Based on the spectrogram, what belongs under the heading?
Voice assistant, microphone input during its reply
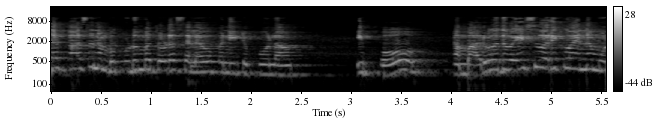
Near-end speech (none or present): none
